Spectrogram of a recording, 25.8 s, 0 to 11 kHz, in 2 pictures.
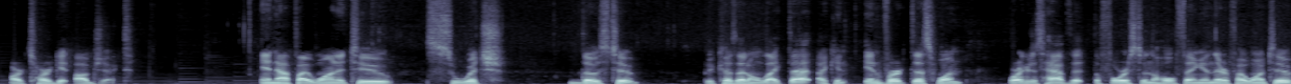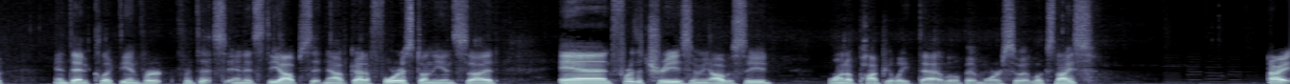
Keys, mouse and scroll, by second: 2.4 click, 3.2-3.8 scroll down 1, 3.8 right click, 3.8-4.1 scroll down 1, 5.0 click, 5.8 scroll up 2, 6.7 right click, 7.2-8.0 scroll down 2, 8.5 click, 9.0 middle click, 11.4 middle click, 13.3 click, 13.9 scroll down 1, 14.7 scroll up 1, 15.4 scroll down 1, 18.4 middle click, 19.3-20.3 scroll up 1, 20.3-23.6 drag, 20.3 scroll up 1.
